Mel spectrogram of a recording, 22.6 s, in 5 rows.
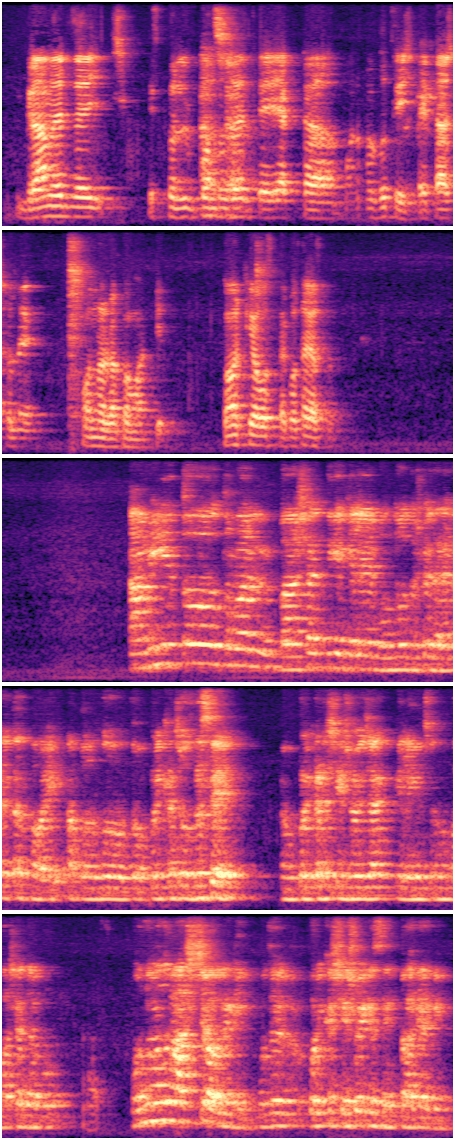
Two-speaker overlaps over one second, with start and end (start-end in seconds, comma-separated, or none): none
